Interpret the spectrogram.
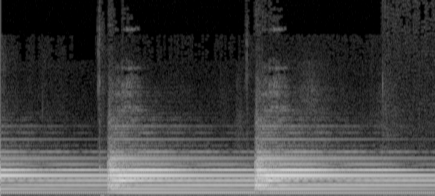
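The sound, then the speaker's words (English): A large bell is struck twice, about a second apart, rung to celebrate the Philadelphia Phillies as National League champion; each loud clang blooms into a rich, sustained metallic ring that hums on between strikes. No voices are heard. “So let's ring the bell.”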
